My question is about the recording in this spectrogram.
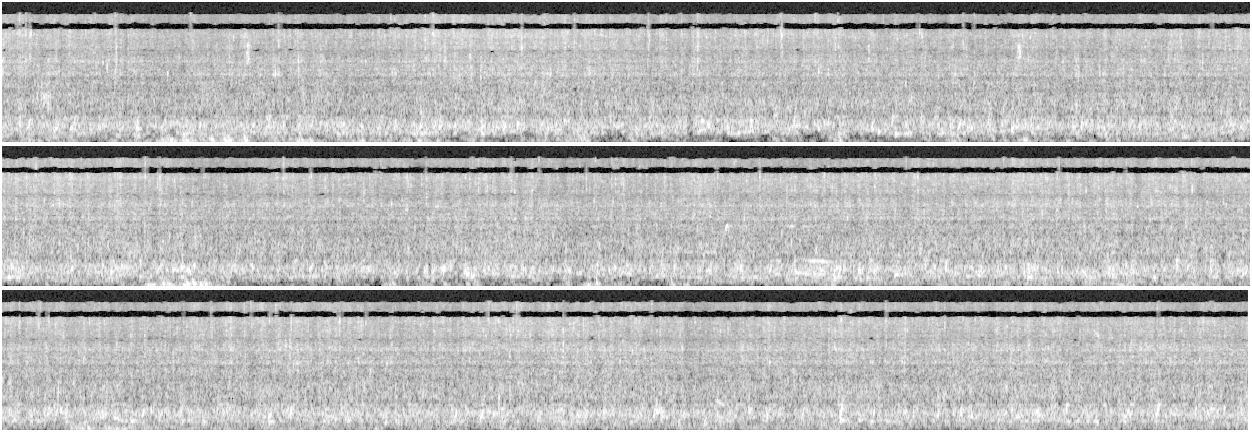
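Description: Steady rush of running water, with a brief low thump about eleven seconds in.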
